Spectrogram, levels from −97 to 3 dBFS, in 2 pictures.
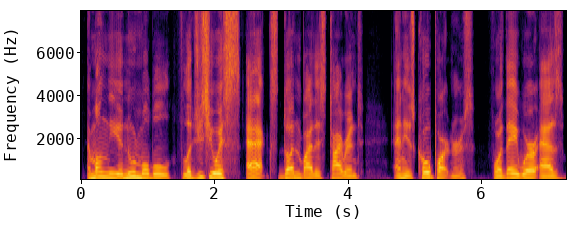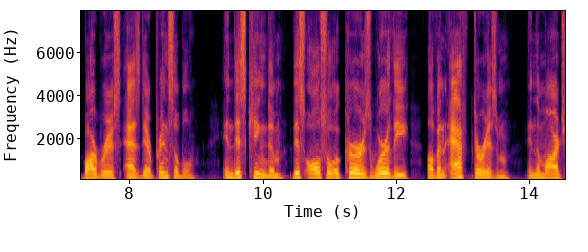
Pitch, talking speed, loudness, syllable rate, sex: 165 Hz, 140 wpm, -16 LUFS, 3.5 syllables/s, male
